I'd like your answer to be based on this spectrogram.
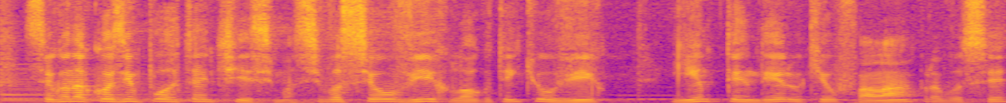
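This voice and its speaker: Somewhat breathy, a man talks at a medium pitch. His pace is very fast. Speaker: pastor. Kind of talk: sermon. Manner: animated.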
